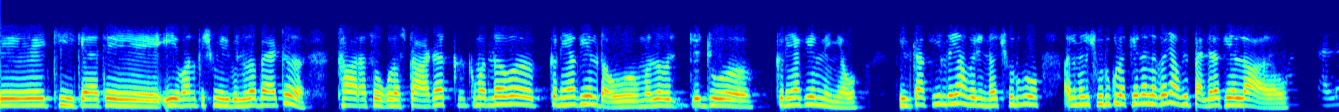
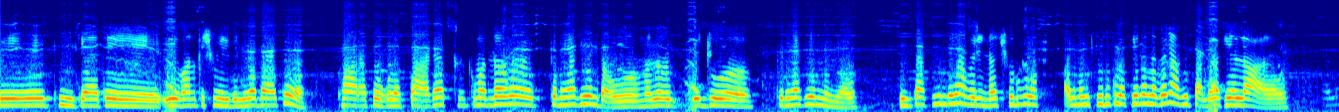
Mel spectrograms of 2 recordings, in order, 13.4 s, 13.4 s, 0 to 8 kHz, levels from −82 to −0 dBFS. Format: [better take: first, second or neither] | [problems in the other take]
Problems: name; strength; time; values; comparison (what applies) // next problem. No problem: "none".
first | noise reduction (neural separator model SepFormer DNS4)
